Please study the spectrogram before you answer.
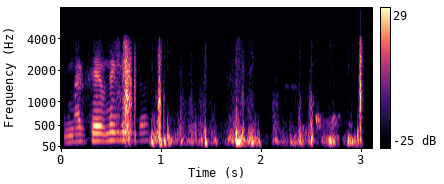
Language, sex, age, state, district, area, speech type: Dogri, male, 30-45, Jammu and Kashmir, Udhampur, rural, conversation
